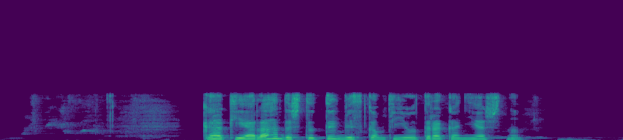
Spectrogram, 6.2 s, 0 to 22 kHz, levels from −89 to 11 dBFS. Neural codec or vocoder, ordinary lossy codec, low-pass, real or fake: none; none; 7.2 kHz; real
